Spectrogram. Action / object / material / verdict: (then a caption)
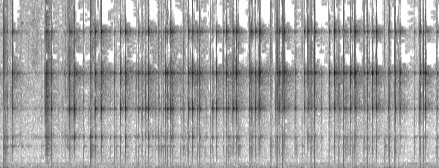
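tap / small ribbed glass footed dish / glass / none. Long nails tap and scratch quickly on a small ribbed glass footed dish on a gold stem holding white contents. About twenty bright, short glassy clinks mix with light scraping, each dying away almost at once with a high ringing tone.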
